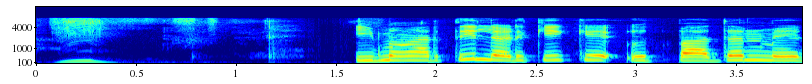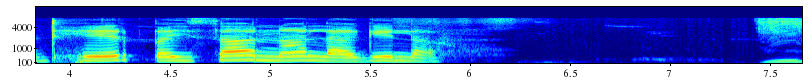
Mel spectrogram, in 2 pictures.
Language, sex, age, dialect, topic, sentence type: Bhojpuri, female, 18-24, Western, agriculture, statement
